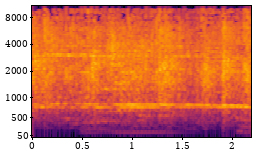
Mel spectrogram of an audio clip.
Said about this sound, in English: Clap, clap your hands, clap your hands for the Lord. Clap your hands.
